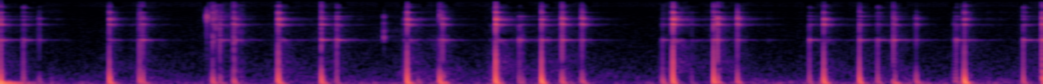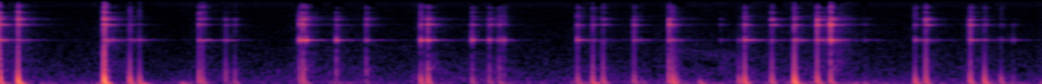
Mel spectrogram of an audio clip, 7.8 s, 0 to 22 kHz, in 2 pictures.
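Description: A glass jar is tapped repeatedly in a quick, uneven rhythm, giving a rapid series of about 38 sharp, bright glass clinks. Each clink dies away almost at once, with a faint high ringing tone above a dull low knock.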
